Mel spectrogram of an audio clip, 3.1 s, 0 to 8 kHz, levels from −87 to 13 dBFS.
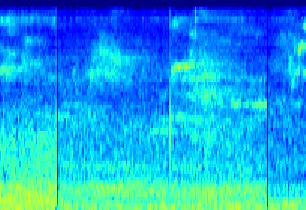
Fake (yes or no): yes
